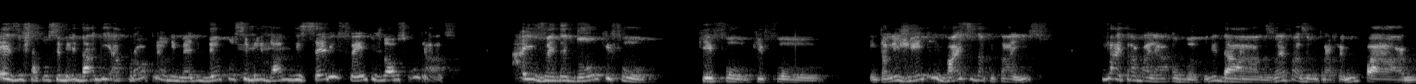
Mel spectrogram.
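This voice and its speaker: Raising and projecting his high voice, a man speaks at a moderate pace with very wide pitch swings. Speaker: sales manager in health insurance. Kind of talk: webinar talk. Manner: repetitive stammering on words.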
